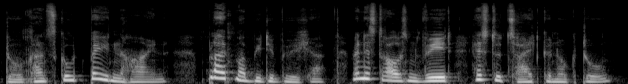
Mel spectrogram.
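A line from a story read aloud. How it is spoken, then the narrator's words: Approving tone. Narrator (German): sagte anerkennend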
